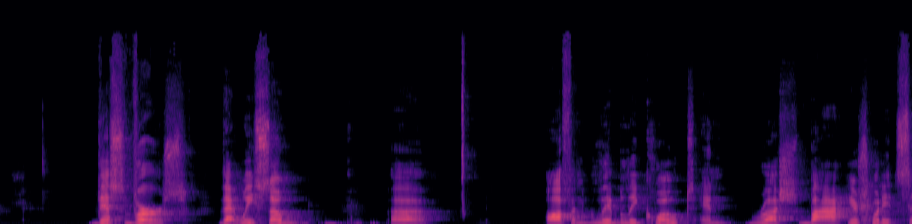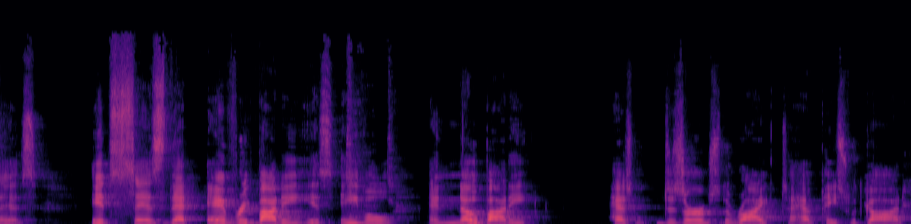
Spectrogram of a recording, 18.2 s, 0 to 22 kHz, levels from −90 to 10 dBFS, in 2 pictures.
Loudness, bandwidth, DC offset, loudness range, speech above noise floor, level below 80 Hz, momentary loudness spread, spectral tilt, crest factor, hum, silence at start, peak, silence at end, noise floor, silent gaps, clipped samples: -40 LUFS; 19 kHz; under 0.1%; 5 LU; 47 dB; -80 dBFS; 15 LU; -3 dB/octave; 24 dB; none; 0.9 s; -16 dBFS; 0 s; -87 dBFS; none; under 0.1%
